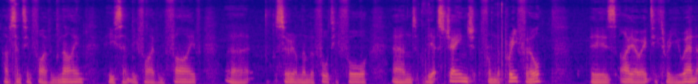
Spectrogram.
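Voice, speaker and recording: A man with a fairly low voice talks through a screen-recorded software tutorial. His delivery is instructional but conversational and unscripted, and there is some faint background noise on the recording. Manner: instructional, conversational, with tag questions.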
